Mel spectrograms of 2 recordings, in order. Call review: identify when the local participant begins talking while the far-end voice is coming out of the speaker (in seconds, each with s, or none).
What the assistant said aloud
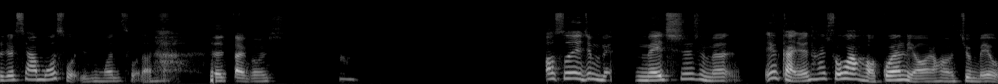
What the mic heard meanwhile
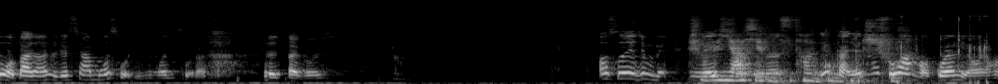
6.9 s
